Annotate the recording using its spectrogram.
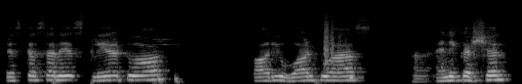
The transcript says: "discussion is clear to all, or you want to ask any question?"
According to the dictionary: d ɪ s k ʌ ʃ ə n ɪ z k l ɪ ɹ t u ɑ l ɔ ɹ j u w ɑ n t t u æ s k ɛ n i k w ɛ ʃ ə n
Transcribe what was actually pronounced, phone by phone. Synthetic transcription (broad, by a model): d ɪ s k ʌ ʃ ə n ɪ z k l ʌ ɹ t u ɑ l ɔ ɹ j u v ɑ n t t u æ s ɛ n i k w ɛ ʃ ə n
